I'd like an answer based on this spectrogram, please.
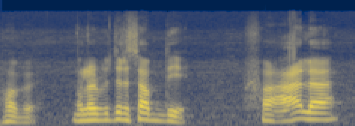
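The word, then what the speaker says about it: فَعَلَ: মাঝখানে চপ দিয়ে ফাআ লাম জামলা ফাআলা হরকতের উচ্চারণ তার কোন দাড়ি করা যাবে না কিন্তু এখানে চাপ হবে গলার ভিতরে চাপ দিয়ে ফাআলা ফাআলা রজবর রবে না র মিলবে বা এর সাথে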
